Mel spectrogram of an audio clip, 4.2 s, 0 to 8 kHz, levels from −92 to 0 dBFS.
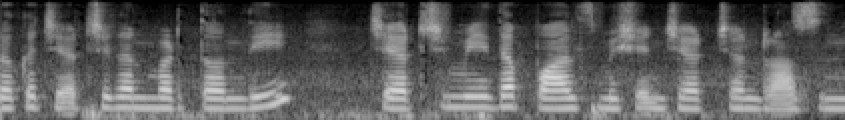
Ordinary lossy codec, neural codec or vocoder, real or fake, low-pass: AAC, 48 kbps; none; real; 7.2 kHz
